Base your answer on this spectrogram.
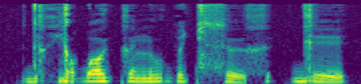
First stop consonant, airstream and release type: plain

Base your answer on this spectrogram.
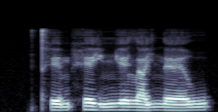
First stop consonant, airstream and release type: aspirated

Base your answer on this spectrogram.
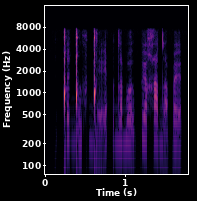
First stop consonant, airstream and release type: click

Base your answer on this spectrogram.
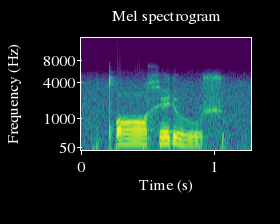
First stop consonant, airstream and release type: ejective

